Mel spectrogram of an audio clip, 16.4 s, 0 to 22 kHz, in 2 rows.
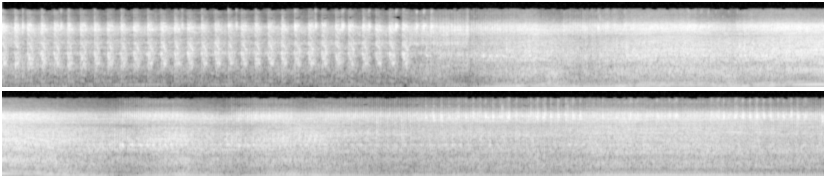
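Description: Nissan CD17 four-cylinder diesel engine being cranked by the starter with a fast, even rhythm; about four seconds in it catches and runs. It is revved up and down about five times by hand at the throttle, then settles to a steady idle.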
